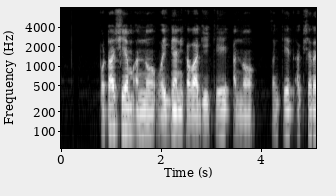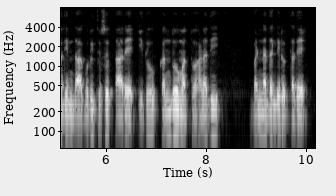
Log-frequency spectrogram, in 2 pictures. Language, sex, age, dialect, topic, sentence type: Kannada, male, 46-50, Mysore Kannada, agriculture, statement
